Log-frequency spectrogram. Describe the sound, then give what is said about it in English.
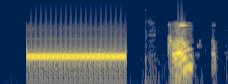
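Telephone ringback tone while an outgoing call is dialed: a single steady mid-pitched ring lasting about two seconds, then silence and a brief voice. “Let's dial him up. Okay, please pick up.”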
